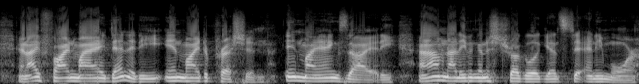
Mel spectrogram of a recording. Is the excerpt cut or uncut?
uncut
